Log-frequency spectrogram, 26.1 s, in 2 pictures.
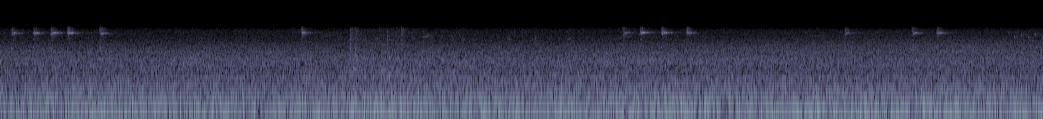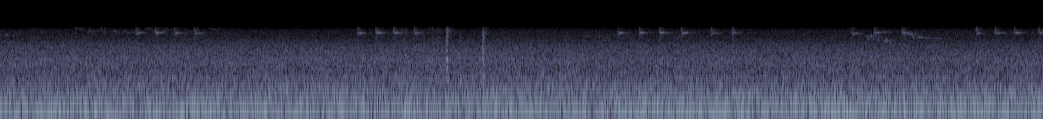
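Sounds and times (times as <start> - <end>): background hiss and low rumble: 0.0 - 26.0
small bird chirping: 0.1 - 1.4, 3.8 - 6.4, 7.7 - 8.8, 10.5 - 10.8, 11.4 - 11.9, 12.6 - 13.3, 14.0 - 15.8, 17.5 - 18.6, 20.3 - 22.4, 23.6 - 26.0.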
